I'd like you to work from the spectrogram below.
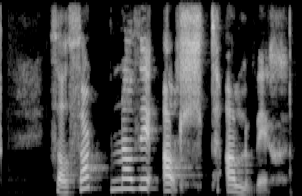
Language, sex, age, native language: Icelandic, female, 9, Icelandic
